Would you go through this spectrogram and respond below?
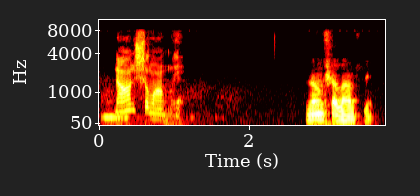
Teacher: This CH is going to sound like an SH.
